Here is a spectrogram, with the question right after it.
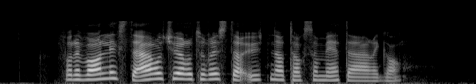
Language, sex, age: Norwegian, female, 24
